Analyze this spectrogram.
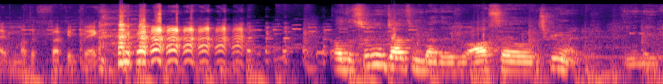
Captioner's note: laughter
